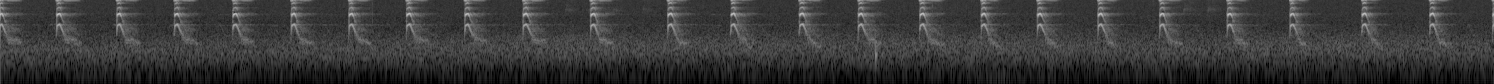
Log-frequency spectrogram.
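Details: A Douglas squirrel (Tamiasciurus douglasii) at Carpenter Saddle, Carpenter Mountain, H.J. Andrews Experimental Forest, Oregon, gives sharp, high-pitched alarm calls, repeated steadily almost twice a second.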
